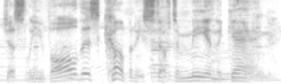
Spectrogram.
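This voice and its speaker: A man's voice: medium pitch, very animated, moderate pace, lightly acted. A man playing an earnest, big-hearted middle-aged video game hero with an emphatic, informal way of talking. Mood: eager, reassuring. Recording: music behind the voice. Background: guitar music.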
